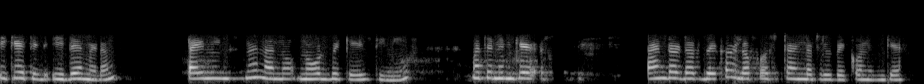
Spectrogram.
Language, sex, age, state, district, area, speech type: Kannada, female, 30-45, Karnataka, Hassan, urban, conversation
